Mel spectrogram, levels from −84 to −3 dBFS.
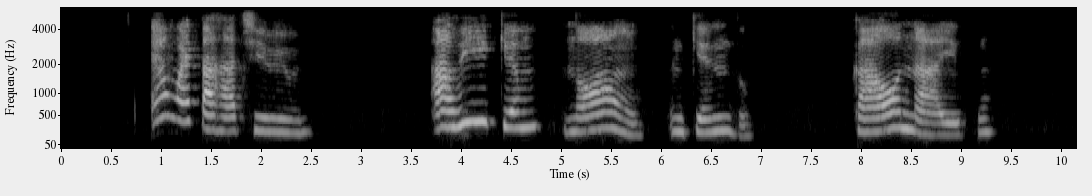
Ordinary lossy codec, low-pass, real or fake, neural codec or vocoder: AAC, 48 kbps; 5.4 kHz; fake; codec, 16 kHz, 8 kbps, FreqCodec, smaller model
